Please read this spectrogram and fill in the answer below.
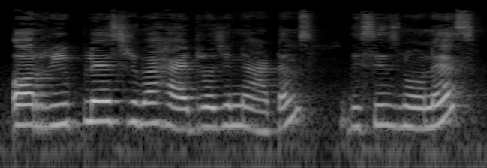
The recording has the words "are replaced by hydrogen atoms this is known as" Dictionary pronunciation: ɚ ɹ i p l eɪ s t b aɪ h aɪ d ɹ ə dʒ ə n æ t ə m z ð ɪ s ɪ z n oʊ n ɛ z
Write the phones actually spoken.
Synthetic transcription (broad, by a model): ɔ ɹ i p l eɪ s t b aɪ h aɪ d ɹ ə dʒ ə n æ t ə m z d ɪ s ɪ z n oʊ n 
